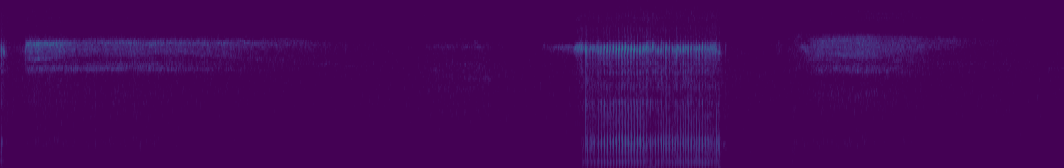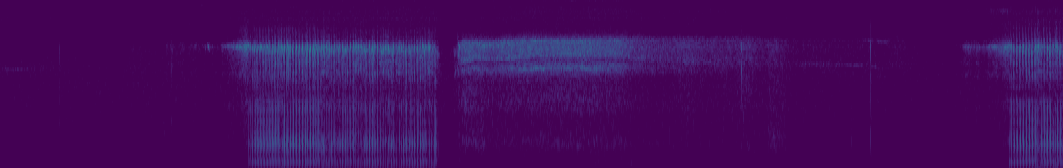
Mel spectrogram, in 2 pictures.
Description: snoring boxer half covered 😁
